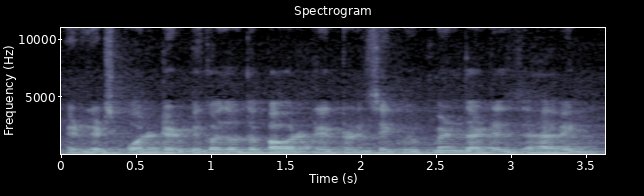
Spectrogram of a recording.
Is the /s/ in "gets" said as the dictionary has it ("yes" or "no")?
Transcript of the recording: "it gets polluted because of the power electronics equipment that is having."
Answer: yes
